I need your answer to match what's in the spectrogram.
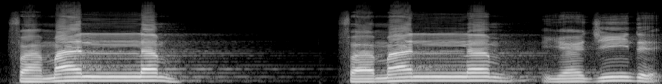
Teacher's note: Perhatikan huruf nun sukun bertemu huruf lam berharakat tasydid. Maka nun sukunnya melebur ke huruf lam yang berharakat tasydid. Kita tahan dan tekan.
